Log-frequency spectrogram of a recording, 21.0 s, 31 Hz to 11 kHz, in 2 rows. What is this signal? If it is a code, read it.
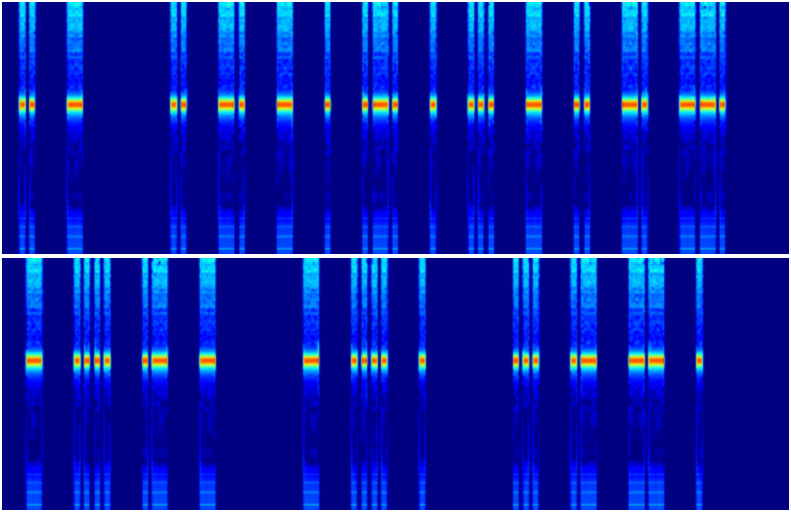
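Morse code, heard as a keyed tone, about 18 wpm, spaced as for 12 wpm, 1000 Hz. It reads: IT INTERESTING THAT THE SAME
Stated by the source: Morse code quote of the day at 12 wpm.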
